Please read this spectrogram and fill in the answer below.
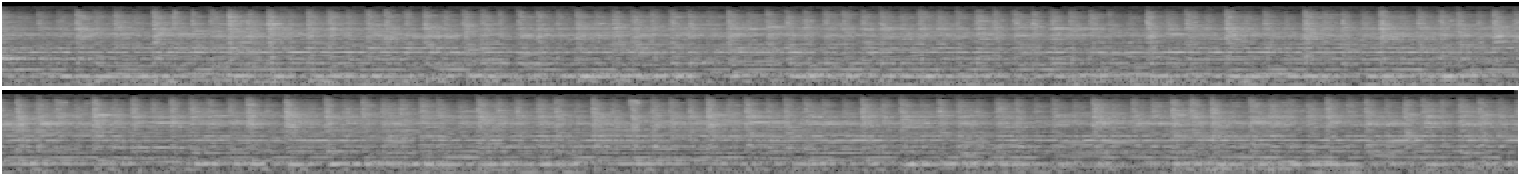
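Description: Twelve-string acoustic guitar strummed steadily through an instrumental passage of a folk song, with no singing.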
